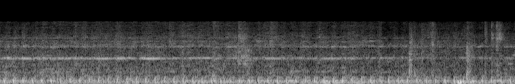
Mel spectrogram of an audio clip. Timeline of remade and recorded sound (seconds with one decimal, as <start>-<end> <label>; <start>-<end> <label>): 0.0-0.7 recorded; 0.7-3.8 remade; 3.8-5.2 recorded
